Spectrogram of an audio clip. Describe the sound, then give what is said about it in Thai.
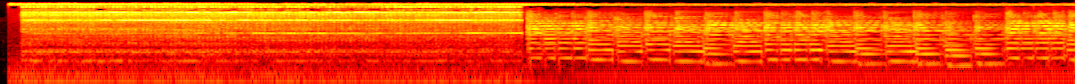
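A new Sensorwake scent alarm clock rings loudly in its normal sound alarm mode. First comes a harsh, continuous metallic bell rattle for about four seconds, then it switches to a repeating electronic melody of bright tones. “และหากว่ากลิ่นของนาฬิกาปลุกรุ่นใหม่นี้ยังไม่สามารถทำให้คุณตื่นได้สำนักข่าวบลูมเบิร์กบอกว่านาฬิการุ่นนี้จะปรับโหมดมาปลุกด้วยเสียงปกติแทนครับ”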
